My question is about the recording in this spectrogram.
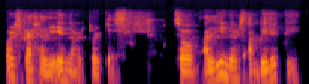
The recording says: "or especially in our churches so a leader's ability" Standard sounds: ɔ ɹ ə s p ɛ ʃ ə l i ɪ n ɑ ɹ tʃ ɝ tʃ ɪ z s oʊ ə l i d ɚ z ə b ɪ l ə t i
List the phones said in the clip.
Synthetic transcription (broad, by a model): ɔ ɹ s p ɛ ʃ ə l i ɪ n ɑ w tʃ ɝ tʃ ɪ s oʊ ə l i d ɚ s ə b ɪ l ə t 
